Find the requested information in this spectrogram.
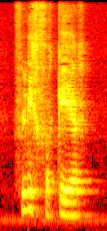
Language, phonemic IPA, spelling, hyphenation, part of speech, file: Dutch, /ˈvlix.vərˌkeːr/, vliegverkeer, vlieg‧ver‧keer, noun, Nl-vliegverkeer.ogg
- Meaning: air traffic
